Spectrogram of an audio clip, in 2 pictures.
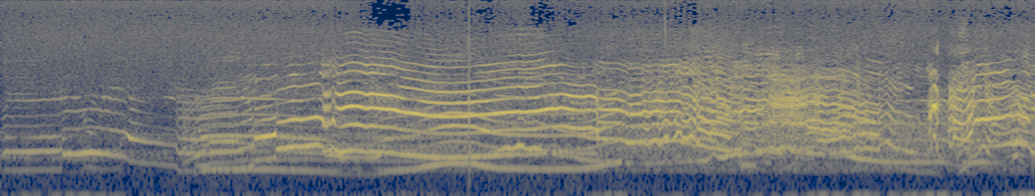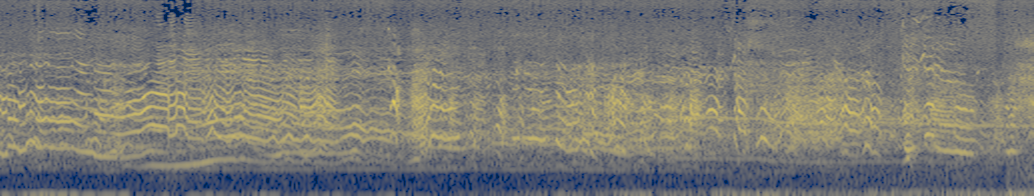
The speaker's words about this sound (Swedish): Kalla kårar på ryggen, så känner jag. Finns det ingen ljud som framkallar sån intensiv känsla som just det här. Vargar som ylar.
